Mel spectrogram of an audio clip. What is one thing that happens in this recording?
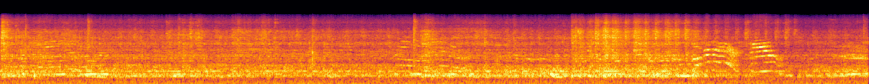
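Gunshots crack sharply from a video game through a loudspeaker.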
